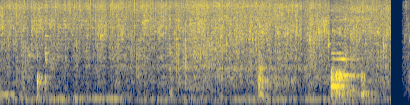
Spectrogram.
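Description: Fish head frying in hot oil in a kadai for a Bengali mung dal: a steady, close sizzle runs throughout with a few stirring scrapes and a brief clatter near the end.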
